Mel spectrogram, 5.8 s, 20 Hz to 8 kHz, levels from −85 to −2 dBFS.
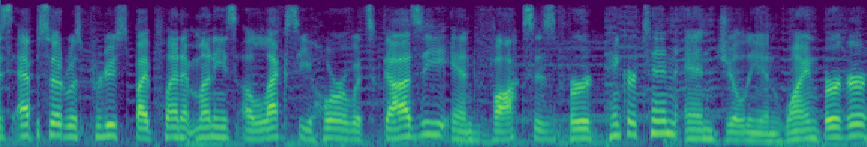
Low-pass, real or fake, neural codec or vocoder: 7.2 kHz; fake; vocoder, 22.05 kHz, 80 mel bands, WaveNeXt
